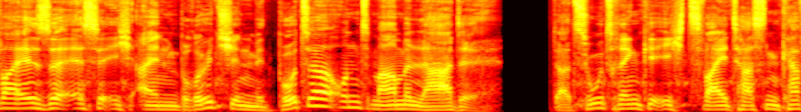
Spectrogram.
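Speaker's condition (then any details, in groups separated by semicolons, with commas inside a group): No condition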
